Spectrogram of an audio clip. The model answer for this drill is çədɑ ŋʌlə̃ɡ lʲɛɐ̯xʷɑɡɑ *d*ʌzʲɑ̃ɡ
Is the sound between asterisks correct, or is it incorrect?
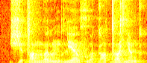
correct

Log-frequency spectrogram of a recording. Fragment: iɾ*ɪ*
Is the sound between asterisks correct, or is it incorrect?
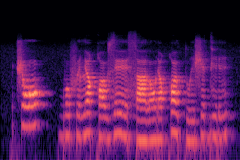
incorrect: i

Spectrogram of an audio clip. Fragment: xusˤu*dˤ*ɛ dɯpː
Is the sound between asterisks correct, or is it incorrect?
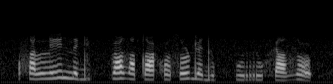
incorrect: ɖ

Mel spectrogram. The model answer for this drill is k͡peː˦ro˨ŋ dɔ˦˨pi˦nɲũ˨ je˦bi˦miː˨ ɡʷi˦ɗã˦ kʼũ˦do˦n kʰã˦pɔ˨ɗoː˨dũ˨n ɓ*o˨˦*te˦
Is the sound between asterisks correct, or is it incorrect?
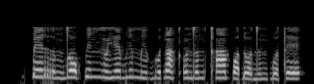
incorrect: o˨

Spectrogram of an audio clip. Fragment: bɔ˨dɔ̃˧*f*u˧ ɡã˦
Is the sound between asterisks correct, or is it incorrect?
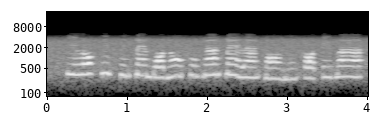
correct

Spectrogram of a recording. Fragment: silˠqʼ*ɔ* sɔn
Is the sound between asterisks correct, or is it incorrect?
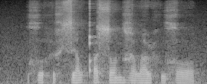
incorrect: ɵ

